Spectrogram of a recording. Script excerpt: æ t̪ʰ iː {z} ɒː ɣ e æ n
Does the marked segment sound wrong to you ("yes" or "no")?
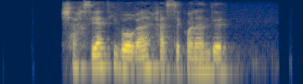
yes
